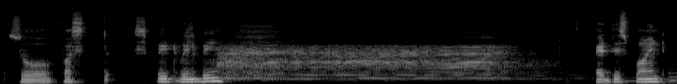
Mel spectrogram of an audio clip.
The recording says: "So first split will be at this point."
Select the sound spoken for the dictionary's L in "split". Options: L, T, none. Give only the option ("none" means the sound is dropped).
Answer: none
